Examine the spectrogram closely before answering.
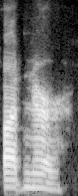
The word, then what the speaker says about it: Bodnar: It's spelled Bodnar, but we pronounce it Bodner.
